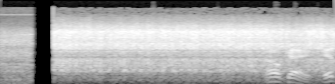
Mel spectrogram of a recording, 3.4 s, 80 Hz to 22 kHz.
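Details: Harbor Freight Central Machinery 4x36 in. belt / 6 in. disc sander after welding repair of the broken tracking-adjuster bracket: motor spins up to a steady, even hiss-and-whir, no knocking or belt slap; runs normally.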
